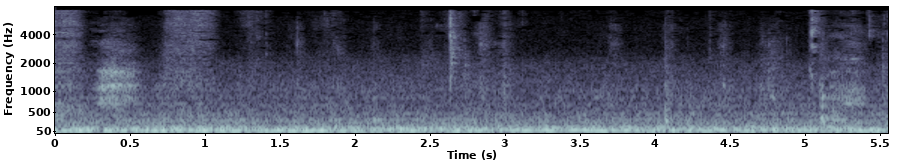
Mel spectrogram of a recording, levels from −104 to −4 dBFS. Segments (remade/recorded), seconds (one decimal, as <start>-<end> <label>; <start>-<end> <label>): 0.0-3.0 recorded; 3.0-3.9 remade; 3.9-5.6 recorded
